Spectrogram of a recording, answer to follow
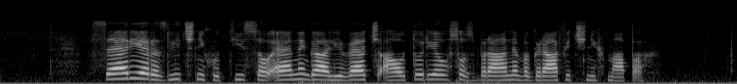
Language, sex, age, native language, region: Slovenian, female, 50-59, Slovenian, Coastal Karst region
